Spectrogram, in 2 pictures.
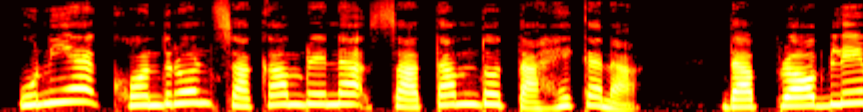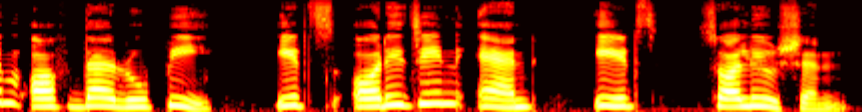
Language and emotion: Santali, neutral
